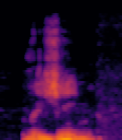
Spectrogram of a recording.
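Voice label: "regime", British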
